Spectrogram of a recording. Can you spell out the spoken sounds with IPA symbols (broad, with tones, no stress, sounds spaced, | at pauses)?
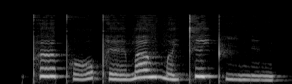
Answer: pʰ œː˥ pʰ ɔː˨˥ pʰ ɛː˨ m aː˥ w m ɐ˨˧ j t̪ʰ e˥ j pʰ iː˨ ŋ ɪ˨ ŋ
